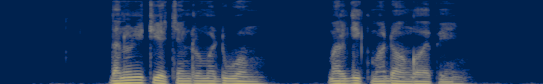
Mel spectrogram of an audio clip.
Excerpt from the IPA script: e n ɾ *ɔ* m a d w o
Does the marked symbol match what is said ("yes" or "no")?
no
